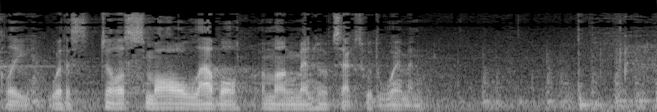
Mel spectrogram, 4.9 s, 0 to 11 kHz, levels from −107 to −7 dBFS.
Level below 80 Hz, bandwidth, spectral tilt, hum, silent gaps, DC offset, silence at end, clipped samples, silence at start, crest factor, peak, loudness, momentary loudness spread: -52 dBFS; 7.6 kHz; -5 dB/octave; none; none; under 0.1%; 0 s; under 0.1%; 0 s; 24 dB; -12 dBFS; -36 LUFS; 21 LU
